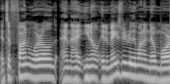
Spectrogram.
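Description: The recording is very clean, with a silent background. A man with a plain, everyday voice speaks at a moderate pace with ordinary pitch variation. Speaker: podcaster. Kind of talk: casual chat. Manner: joking, playful.

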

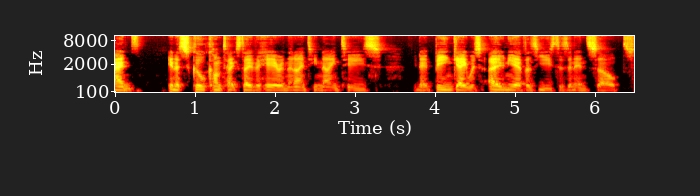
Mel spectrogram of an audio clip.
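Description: A man with an English accent talks fairly quickly in a very deep, low pitch with a bright, sharp tone. His intonation is monotone and flat, on a very clean recording with a silent background. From England. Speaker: pastor. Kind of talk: casual chat.

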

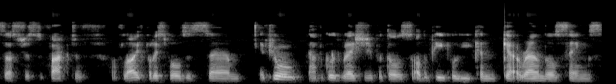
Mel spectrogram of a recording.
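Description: Talking at a very fast pace, a man speaks in a rural Irish accent. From rural Ireland. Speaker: musician. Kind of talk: casual chat. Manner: halting.

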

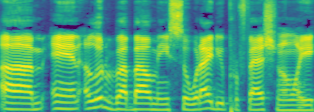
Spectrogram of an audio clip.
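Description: A man talks in a plain, everyday voice. His pace is moderate and his intonation fairly even. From Mexico, raised in Salem, Oregon. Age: 20s. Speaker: financial strategy business owner. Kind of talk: interview conversation. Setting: studio.

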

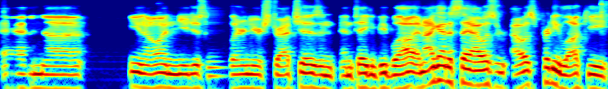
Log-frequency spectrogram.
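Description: Against a quiet background, a man with an unremarkable speaking voice talks at a medium pitch with fairly even intonation. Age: 30s. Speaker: fishing guide. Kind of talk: casual interview.

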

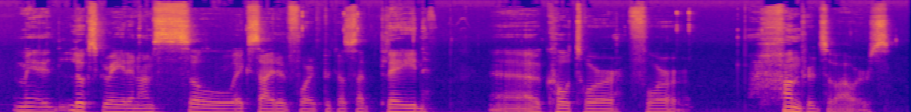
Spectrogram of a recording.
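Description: Very slow speech from a man with a Swedish accent, medium pitch and ordinary pitch variation. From Sweden. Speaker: listener guest, night-shift worker. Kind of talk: casual chat. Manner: halting.

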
